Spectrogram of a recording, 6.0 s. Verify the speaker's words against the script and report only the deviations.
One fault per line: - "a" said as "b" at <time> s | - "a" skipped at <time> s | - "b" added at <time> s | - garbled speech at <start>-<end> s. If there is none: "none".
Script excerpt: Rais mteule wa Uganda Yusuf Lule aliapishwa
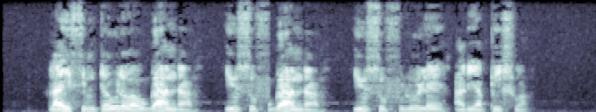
- "Uganda Yusuf" added at 2.7 s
